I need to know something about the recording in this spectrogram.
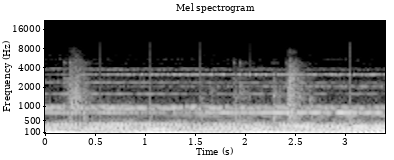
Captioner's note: knob jiggling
